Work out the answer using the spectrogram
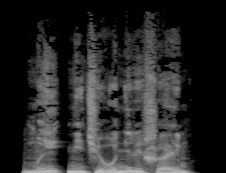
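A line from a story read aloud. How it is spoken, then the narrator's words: Sighing. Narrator (Russian): Арсений вздохнул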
